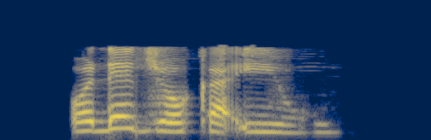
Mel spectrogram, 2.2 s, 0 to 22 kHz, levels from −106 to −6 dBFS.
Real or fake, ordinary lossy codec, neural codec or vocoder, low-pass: real; AAC, 24 kbps; none; 5.4 kHz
